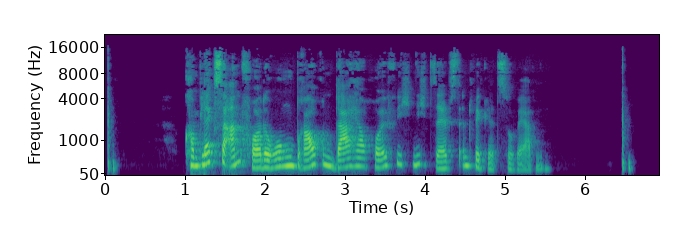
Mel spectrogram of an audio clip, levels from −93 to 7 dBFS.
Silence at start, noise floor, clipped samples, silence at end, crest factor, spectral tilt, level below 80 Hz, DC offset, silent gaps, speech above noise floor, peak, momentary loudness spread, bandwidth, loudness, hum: 0.1 s; -89 dBFS; under 0.1%; 1.4 s; 18 dB; -4.5 dB/octave; -62 dBFS; under 0.1%; none; 71 dB; -2 dBFS; 21 LU; 16 kHz; -18 LUFS; none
